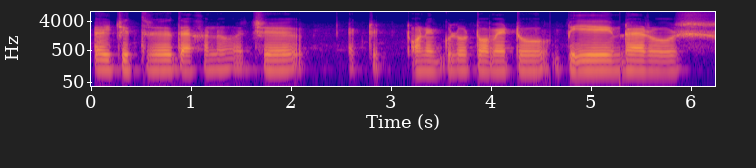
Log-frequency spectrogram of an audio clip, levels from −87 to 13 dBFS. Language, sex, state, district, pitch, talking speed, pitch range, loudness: Bengali, male, West Bengal, Malda, 120 Hz, 85 wpm, 115-125 Hz, -19 LUFS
